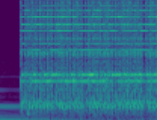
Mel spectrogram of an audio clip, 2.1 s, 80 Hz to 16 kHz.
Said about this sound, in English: The house finally went quiet sometime around midnight, but it didn't stay peaceful for long. Around 12:30 in the morning, the phone rang.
